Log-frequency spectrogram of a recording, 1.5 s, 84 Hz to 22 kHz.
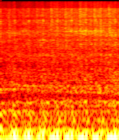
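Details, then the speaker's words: Square-body truck with a 350 V8 at idle, exhaust leak on one side. A steady low V8 idle carries a rapid puffing tick on each firing pulse, typical of exhaust leaking. "You can hear the exhaust leak on this side."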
